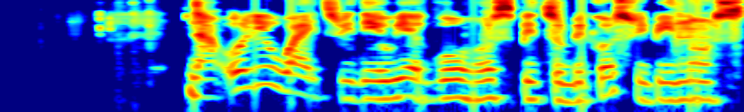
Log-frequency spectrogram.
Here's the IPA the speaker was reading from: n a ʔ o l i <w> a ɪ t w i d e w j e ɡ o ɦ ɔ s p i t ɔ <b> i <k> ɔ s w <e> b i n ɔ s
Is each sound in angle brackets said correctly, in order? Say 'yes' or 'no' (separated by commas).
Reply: yes, yes, yes, no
